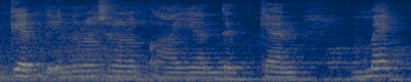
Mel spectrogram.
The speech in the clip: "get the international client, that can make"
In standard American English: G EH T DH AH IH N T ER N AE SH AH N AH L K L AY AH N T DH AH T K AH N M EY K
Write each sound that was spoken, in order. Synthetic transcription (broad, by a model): G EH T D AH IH N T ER N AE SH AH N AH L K AY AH N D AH T K AH N M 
